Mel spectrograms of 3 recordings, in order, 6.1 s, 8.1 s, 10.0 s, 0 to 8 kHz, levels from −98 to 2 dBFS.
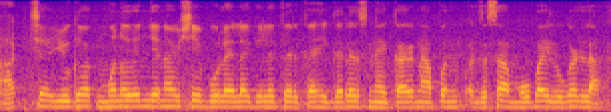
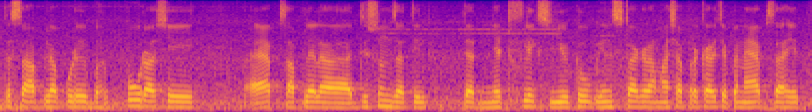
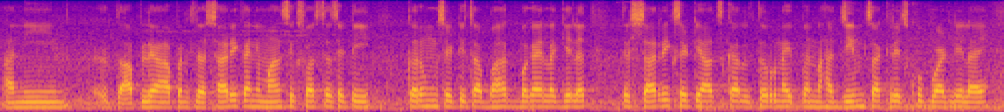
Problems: constant background noise, background conversations at intervals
